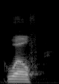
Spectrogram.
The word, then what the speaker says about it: Guelph: Ben did get the pronunciation correctly of Guelph correct in his first and last attempts. It's pronounced Guelph.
